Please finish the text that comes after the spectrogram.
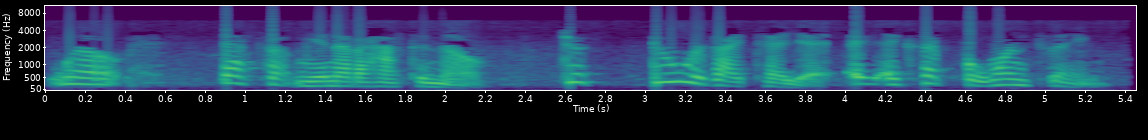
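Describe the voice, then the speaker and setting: Radio-drama schemer: cool-headed, controlling, conspiratorial, narrow vintage broadcast with faint noise. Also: female voice, mid-range voice, sing-song, fairly quick. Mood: scheming, coaxing. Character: scheming, cool-headed woman crook running the plan. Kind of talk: 1980 radio drama acting. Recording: band-limited old radio broadcast, some noise.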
